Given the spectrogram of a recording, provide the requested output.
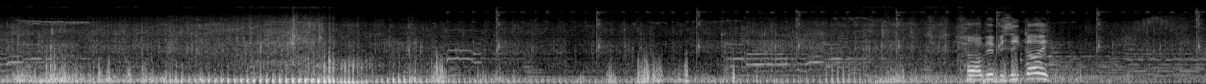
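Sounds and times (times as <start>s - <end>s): small engine running: 0.0s - 7.0s.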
